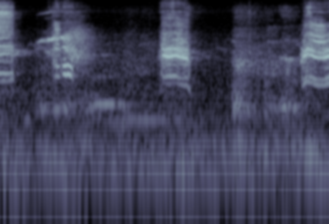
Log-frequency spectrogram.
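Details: Hand-fed common iora chick producing a few short rasping squawks separated by quiet gaps.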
